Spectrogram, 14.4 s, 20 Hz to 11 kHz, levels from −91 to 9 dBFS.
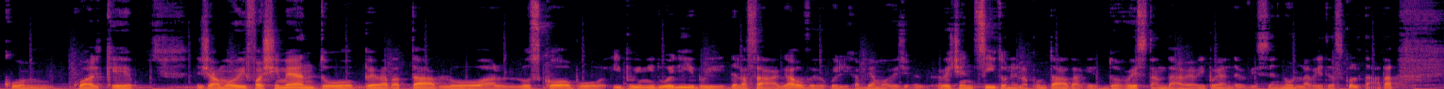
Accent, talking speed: native, 125 wpm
